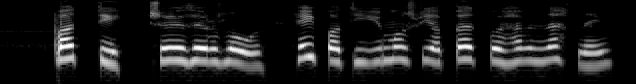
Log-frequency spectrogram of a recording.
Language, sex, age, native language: Icelandic, male, 12, Icelandic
